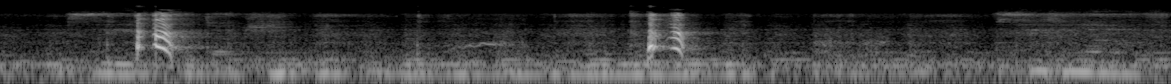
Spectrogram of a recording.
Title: Hiccups!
